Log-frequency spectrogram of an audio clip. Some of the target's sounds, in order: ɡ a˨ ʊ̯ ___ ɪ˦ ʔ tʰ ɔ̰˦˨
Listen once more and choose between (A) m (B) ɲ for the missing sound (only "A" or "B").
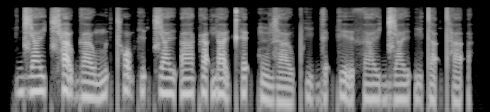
A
